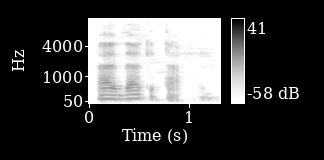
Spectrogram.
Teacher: Di antara hadza kitabun itu terdapat kesenyapan hadza kitabun, atau di antara suku katanya ha dan za, di antara ha dan za, atau di antara ki, ta dan bun itu terdapat kesenyapan.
